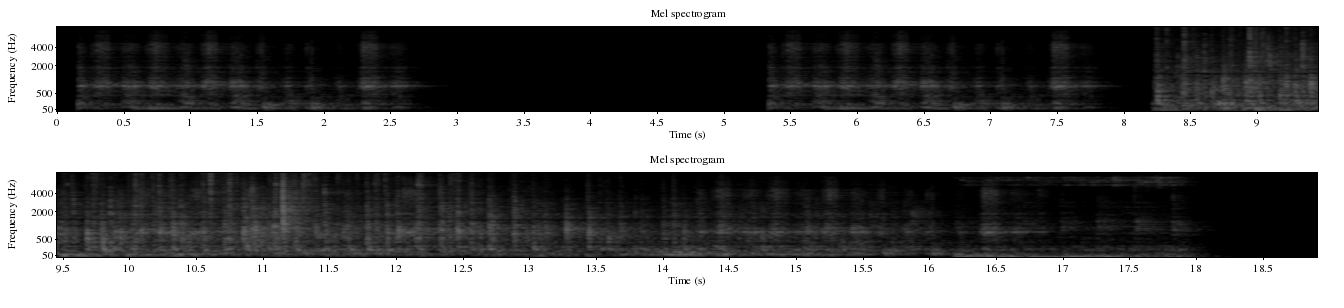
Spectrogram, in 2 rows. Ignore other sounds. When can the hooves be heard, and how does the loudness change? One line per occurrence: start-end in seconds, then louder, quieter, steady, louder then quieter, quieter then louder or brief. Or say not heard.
8.2-17.9 quieter.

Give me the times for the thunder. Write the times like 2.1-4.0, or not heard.
13.7-15.4.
